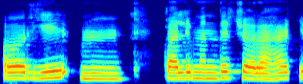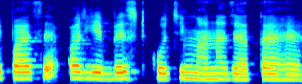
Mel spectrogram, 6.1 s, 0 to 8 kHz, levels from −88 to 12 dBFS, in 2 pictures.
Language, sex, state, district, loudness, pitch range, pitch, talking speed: Hindi, female, Uttar Pradesh, Gorakhpur, -16 LUFS, 195-220 Hz, 210 Hz, 150 wpm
